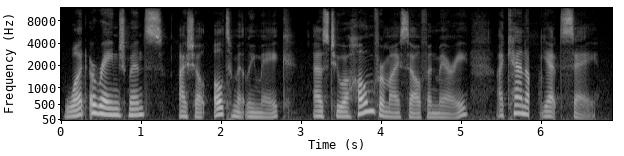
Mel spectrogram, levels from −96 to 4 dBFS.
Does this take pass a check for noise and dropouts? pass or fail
fail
